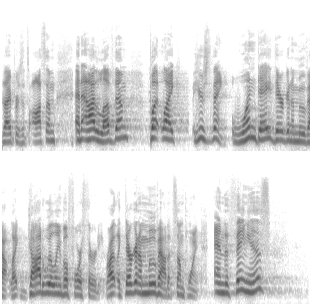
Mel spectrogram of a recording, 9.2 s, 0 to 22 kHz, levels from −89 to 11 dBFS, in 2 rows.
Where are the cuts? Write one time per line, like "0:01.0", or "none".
0:02.8
0:03.4
0:07.7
